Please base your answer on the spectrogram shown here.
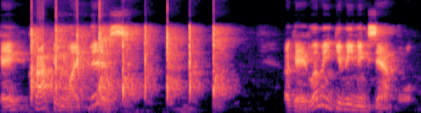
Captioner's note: claps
